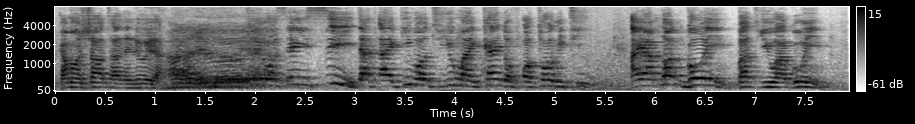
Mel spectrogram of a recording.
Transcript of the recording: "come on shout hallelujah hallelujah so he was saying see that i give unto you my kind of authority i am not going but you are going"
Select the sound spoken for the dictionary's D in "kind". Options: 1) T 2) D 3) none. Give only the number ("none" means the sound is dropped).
2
